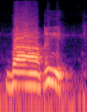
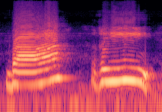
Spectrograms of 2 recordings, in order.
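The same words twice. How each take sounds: First: Said in the usual way. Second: बागी very slow, long बा, pause, long गी; broken into syllables. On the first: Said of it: "मिलाकर पढ़ें". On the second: Shown as a demonstration. Teacher breaking the word for learners, बा... गी stretched apart. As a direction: draw out बागी as two separate syllables. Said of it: "तोड़ तोड़ कर पढ़ूंगी".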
